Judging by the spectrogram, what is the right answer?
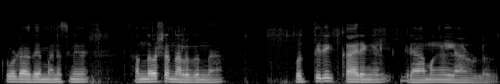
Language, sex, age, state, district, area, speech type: Malayalam, female, 18-30, Kerala, Wayanad, rural, spontaneous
